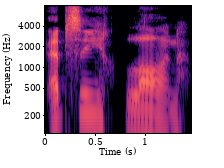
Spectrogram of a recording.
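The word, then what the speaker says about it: Έψιλον: correctly it is thta Epsilon the last part of it is lawn like your grass so Epsy lawn Zita ITA Theta a lot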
